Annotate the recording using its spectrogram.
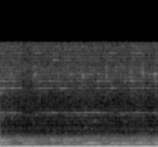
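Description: A steady low hum holding an even pitch, with no other distinct sound.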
